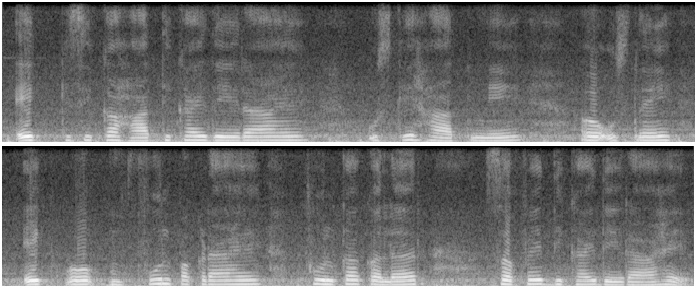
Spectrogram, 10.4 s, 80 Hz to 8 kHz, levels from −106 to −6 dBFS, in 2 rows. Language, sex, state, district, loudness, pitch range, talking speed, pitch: Hindi, female, Uttar Pradesh, Muzaffarnagar, -21 LUFS, 200-215 Hz, 150 wpm, 210 Hz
